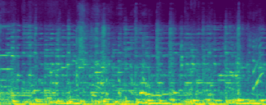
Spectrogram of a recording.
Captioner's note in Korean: 흥미진진한 음악; 웃음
